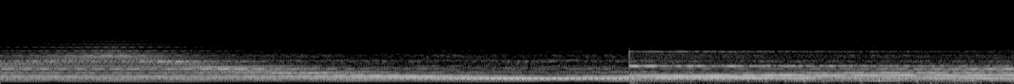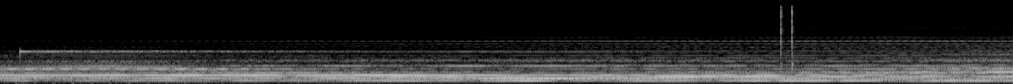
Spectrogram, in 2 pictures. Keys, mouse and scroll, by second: 4.5 click, 5.3-7.0 scroll down 15, 7.0-7.7 drag, 7.7-10.0 scroll down 10, 10.0-13.1 drag, 14.1 click, 17.6-19.6 drag.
